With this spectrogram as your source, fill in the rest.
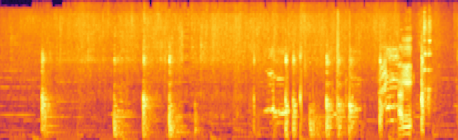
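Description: Garlic sizzles in a hot pan for a beef mami broth, with steady frying hiss broken by sharp clanks and scrapes of stirring, and a voice briefly audible in the mix.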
